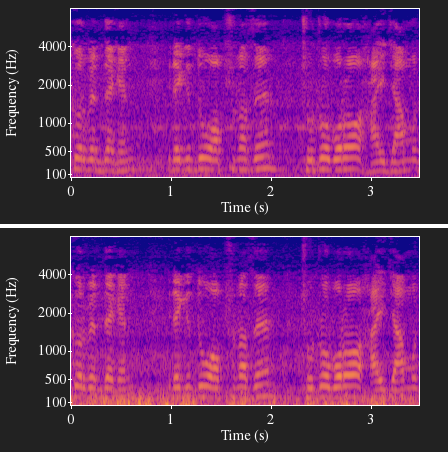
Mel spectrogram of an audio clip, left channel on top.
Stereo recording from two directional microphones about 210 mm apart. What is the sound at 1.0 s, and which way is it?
A man's voice, 20° right (ahead or behind).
